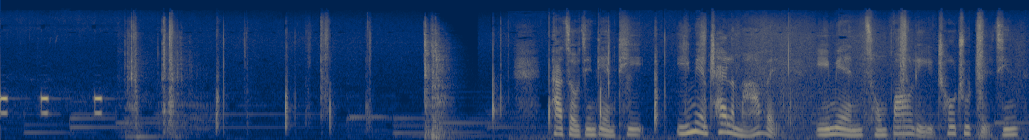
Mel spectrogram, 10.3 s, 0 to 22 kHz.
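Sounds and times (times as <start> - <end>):
mechanical clunks and thuds as the door is unlocked and opened: 1.2 - 2.1, 4.2 - 4.6
speech: 5.5 - 10.2.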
